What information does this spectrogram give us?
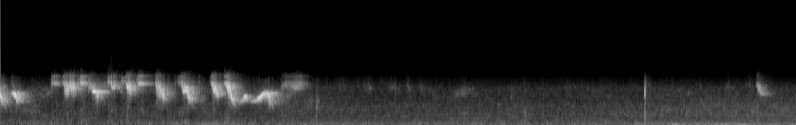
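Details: A meadowlark delivers a fast, bubbling phrase of slurred whistled notes lasting about three seconds, followed by quiet with a faint distant note and a single click.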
